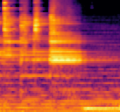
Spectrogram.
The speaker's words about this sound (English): Ring our bell.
